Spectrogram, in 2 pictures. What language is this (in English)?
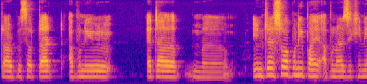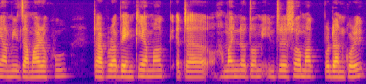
Assamese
